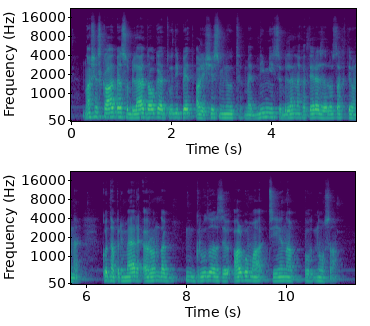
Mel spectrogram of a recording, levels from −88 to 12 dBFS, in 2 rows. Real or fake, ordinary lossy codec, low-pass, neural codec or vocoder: real; none; 19.8 kHz; none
